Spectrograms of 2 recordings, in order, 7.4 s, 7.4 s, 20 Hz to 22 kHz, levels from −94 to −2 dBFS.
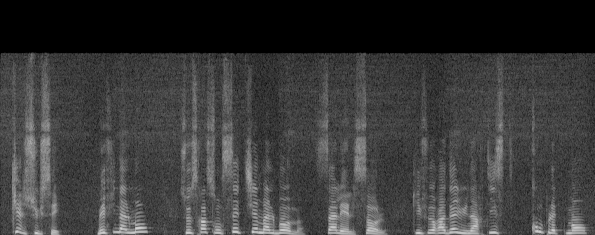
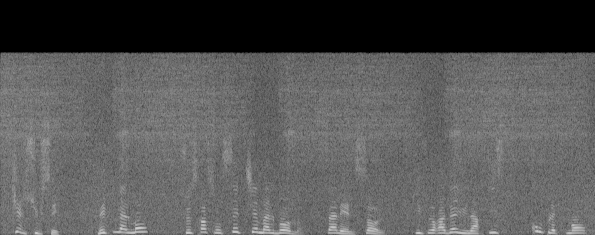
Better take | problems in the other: first | hiss; loud; throughout; 2 dB below the speech; faint in the first

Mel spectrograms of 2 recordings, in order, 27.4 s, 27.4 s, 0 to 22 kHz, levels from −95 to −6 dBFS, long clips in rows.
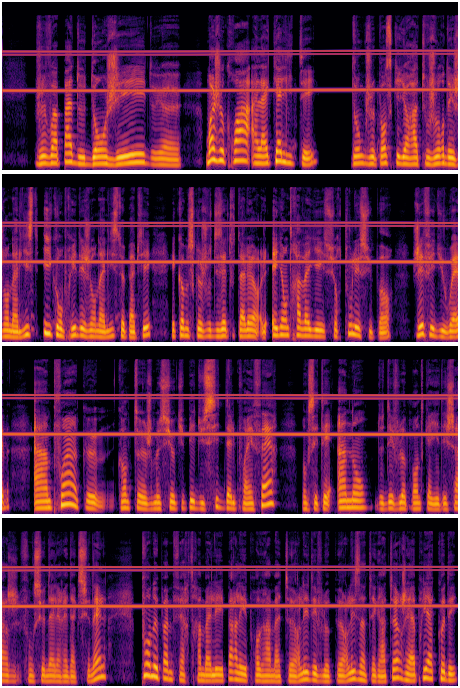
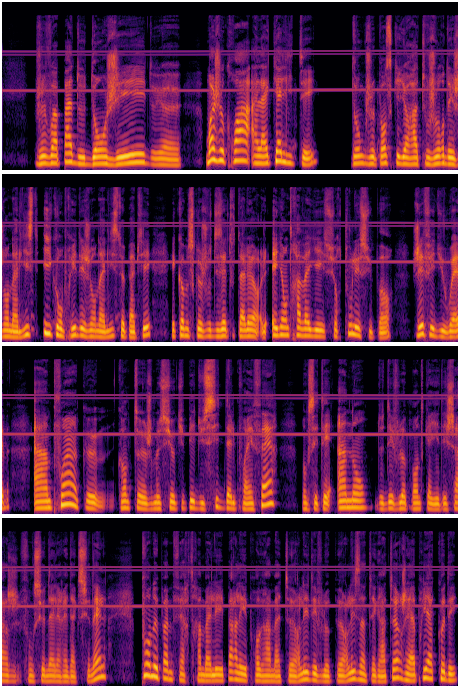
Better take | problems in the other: second | high-pitched whine; loud; throughout; 2.5 kHz, 8 dB below the speech; faint in the second

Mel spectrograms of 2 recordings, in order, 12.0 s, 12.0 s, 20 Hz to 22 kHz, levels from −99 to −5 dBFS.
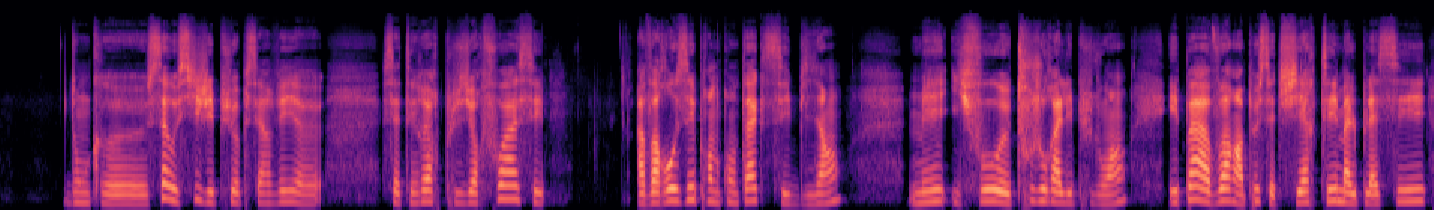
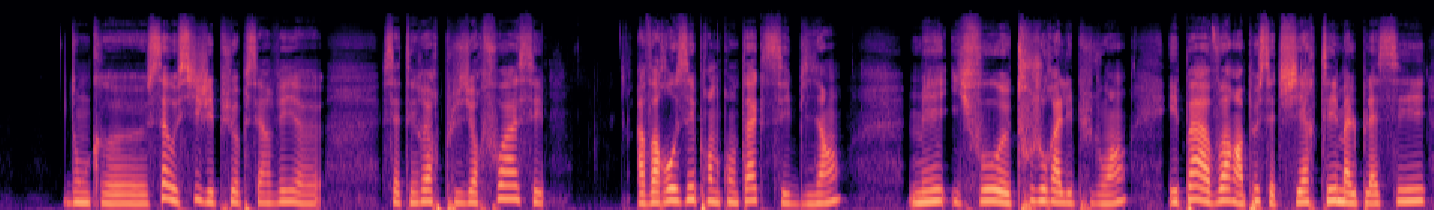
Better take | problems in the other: second | thin; somewhat; fading below 350 Hz

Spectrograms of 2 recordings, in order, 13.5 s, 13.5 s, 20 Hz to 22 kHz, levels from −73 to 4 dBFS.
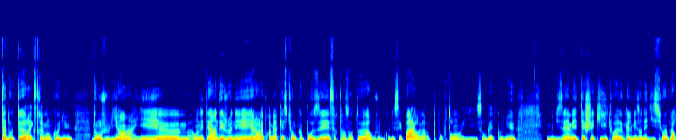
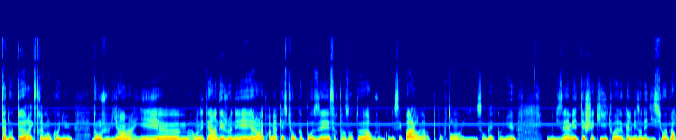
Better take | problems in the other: first | high-pitched whine; faint; throughout; 2.5 kHz, 25 dB below the speech

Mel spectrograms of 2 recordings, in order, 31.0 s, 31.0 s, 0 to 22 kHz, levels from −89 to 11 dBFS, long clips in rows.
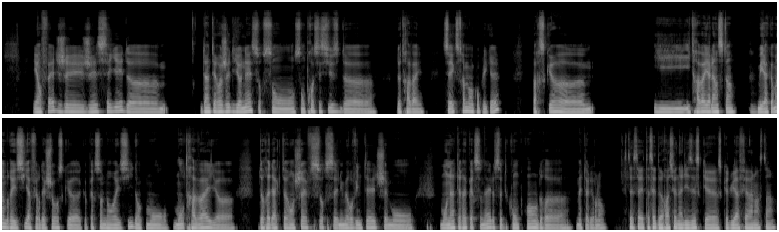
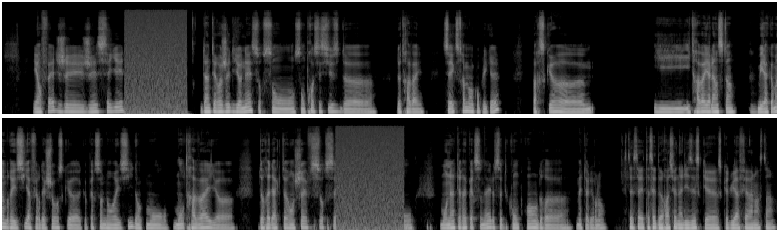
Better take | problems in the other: first | audio cutting out; filled with static; at 2.5 s for 1.5 s and at 22 s for 1.5 s

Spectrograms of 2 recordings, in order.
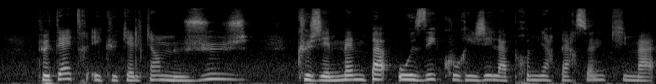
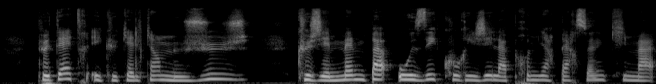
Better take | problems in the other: second | hiss; faint; throughout; 25 dB below the speech

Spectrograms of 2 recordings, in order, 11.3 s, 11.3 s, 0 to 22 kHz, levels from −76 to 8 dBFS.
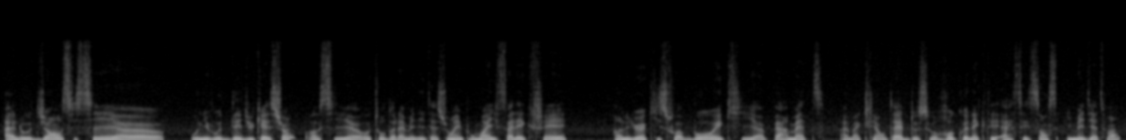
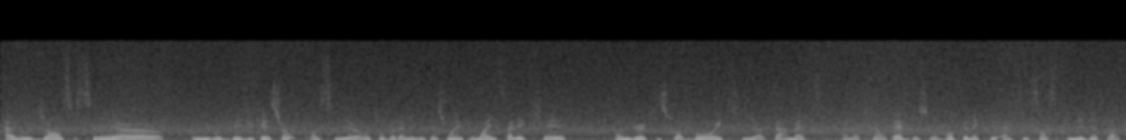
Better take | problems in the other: first | hiss; loud; throughout; 6 dB below the speech; faint in the first

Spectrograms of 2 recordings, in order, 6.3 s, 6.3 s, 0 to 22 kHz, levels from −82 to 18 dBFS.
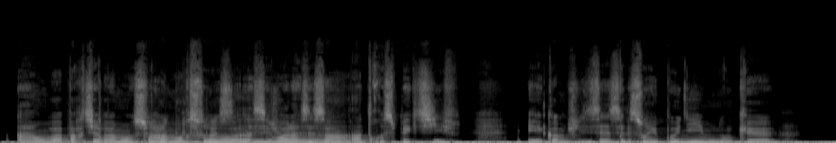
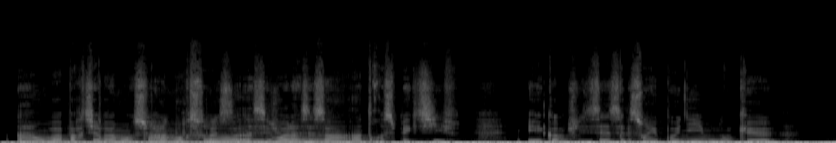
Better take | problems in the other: first | low rumble; loud; throughout; 9 dB below the speech; faint in the first

